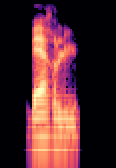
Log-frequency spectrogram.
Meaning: disturbance of vision, distorted view
- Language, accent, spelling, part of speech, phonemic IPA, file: French, France, berlue, noun, /bɛʁ.ly/, LL-Q150 (fra)-berlue.wav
